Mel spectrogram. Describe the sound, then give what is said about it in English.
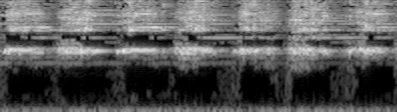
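A fork scraped across a glass, making a loud, shrill, steady squeal that swells and dips in repeated strokes roughly every half second, with no talking. “Anyway, here is fork on the glass.”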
